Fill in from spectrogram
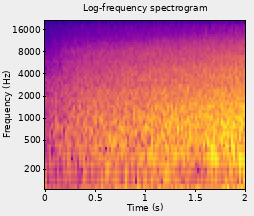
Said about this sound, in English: Lawrence Hargreaves leaned on the handlebars of his bicycle and looked at the vast Pacific Ocean in front of him. The water washed gently back and forth over the golden sand.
